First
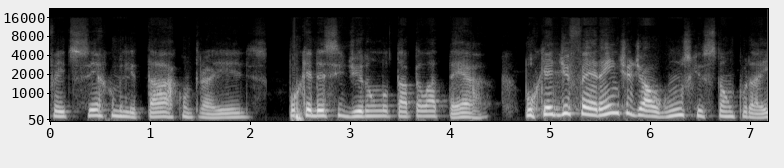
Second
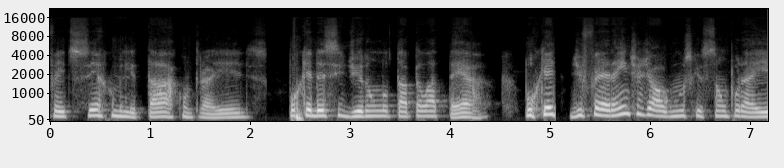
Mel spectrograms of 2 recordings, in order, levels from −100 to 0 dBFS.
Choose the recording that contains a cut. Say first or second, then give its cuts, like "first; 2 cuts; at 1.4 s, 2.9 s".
second; 1 cut; at 5.0 s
